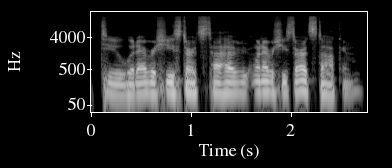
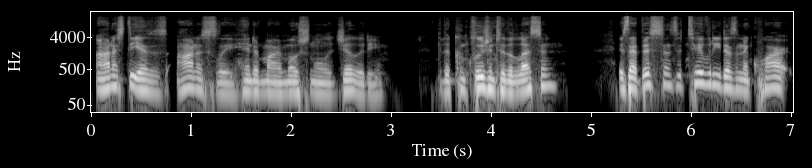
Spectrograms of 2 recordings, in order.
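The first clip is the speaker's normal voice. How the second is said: measured, rhythmic poetry recitation; spoken word performance cadence; spoken word poem; 3 semitones higher, 5 dB louder than usual. Acted. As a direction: perform the poem with weight on each phrase.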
